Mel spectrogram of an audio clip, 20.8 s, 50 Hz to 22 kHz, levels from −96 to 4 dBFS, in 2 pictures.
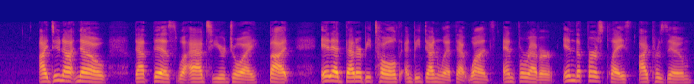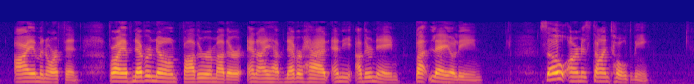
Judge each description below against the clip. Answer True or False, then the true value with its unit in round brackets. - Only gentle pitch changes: False (3.8 semitones)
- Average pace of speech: True (165 wpm)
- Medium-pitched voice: True (175 Hz)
